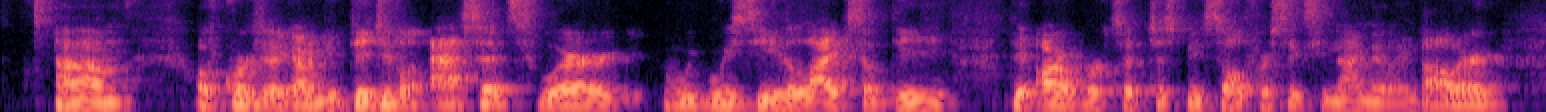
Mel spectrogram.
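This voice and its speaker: Somewhat breathy, the man's voice moves at a fairly quick pace. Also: medium pitch for a man. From Netherlands. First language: Dutch. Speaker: fintech startup CEO. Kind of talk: interview.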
